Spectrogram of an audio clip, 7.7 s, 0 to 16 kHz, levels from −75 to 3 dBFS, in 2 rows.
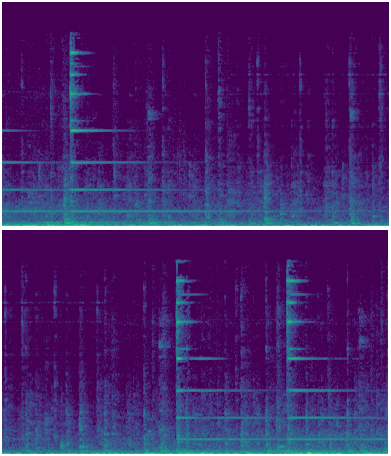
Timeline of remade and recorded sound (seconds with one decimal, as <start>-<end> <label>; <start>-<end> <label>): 0.0-2.3 recorded; 2.3-4.9 remade; 4.9-7.7 recorded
